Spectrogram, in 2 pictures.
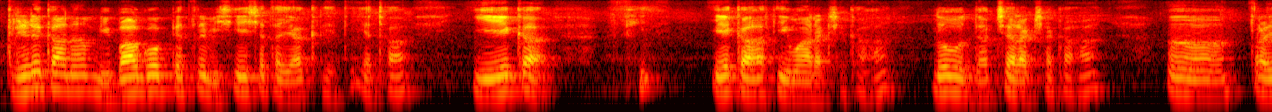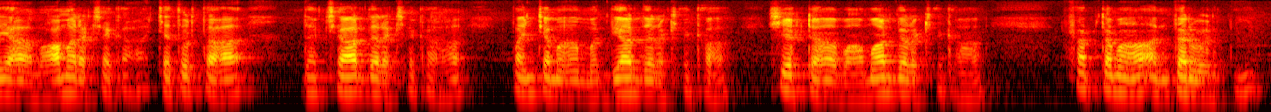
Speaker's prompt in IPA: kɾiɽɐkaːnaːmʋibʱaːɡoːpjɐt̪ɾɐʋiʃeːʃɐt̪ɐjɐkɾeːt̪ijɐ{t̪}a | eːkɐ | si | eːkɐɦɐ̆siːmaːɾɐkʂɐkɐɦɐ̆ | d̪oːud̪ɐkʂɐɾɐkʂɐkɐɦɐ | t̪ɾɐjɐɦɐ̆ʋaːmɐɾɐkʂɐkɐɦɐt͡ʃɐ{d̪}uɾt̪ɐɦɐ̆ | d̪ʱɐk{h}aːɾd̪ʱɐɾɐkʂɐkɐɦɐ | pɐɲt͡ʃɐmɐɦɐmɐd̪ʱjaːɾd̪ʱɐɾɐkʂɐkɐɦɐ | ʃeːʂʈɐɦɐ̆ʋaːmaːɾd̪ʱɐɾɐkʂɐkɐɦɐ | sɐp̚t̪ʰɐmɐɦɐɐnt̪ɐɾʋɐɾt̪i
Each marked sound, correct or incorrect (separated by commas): incorrect, incorrect, incorrect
